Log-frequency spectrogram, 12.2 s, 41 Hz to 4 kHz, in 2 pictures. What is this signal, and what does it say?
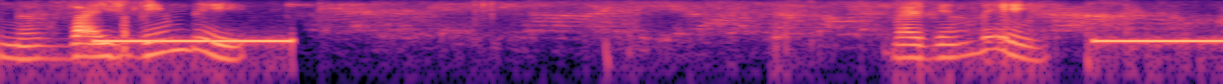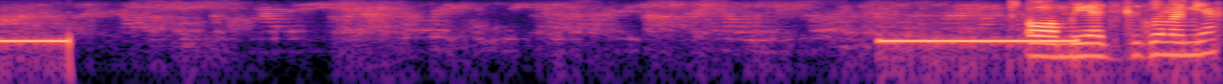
Ringback tone (Europe, 425 Hz), with speech.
